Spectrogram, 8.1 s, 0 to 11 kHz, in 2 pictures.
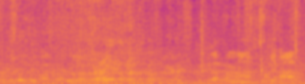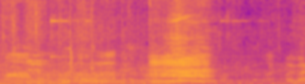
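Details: Sahiwal bull calves at a cattle market in Noakhali, Bangladesh, dated 27/7/26: drawn-out, wavering lowing moos build through the middle and swell near the end, over a steady din of crowd chatter and market bustle.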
